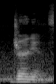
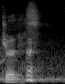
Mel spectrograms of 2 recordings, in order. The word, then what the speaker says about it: Jurgens: Yeah, Dan Jurga writes it. – Jurga? – Huh? – Jurga? – Is that how you say it? How do you say it? Jurgens, sorry. – Oh. – Jurgens.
